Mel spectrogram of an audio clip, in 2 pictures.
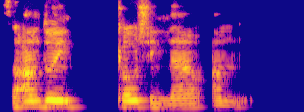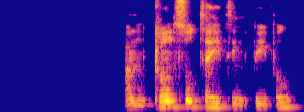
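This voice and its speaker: A man's voice: mid-range voice, slow pace, a little mellow. A young man from Latvia with a Latvian accent, a native Latvian and Russian speaker, talking casually and searching for his words. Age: young adult. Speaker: business coach. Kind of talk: casual conversation.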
